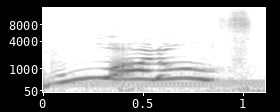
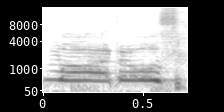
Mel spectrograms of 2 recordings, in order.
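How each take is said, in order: First: High gleeful cry of the name; excited shout. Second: High, very loud squeal of joy; louder excited shout. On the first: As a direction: call the name out with delight. Excited greeting of the pig. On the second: Repeats the name even louder. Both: Real, not acted.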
